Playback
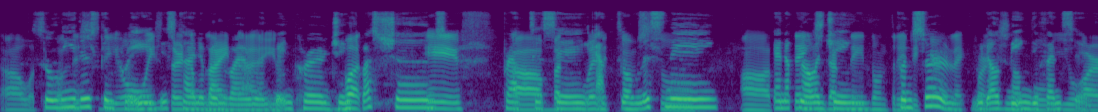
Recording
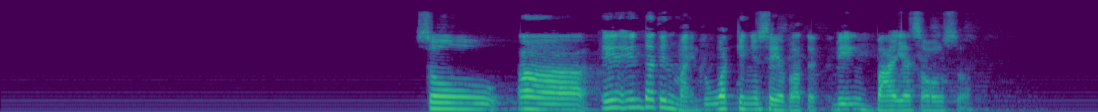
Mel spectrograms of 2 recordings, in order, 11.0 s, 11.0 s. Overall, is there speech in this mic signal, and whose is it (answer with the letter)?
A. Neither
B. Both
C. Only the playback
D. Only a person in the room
D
